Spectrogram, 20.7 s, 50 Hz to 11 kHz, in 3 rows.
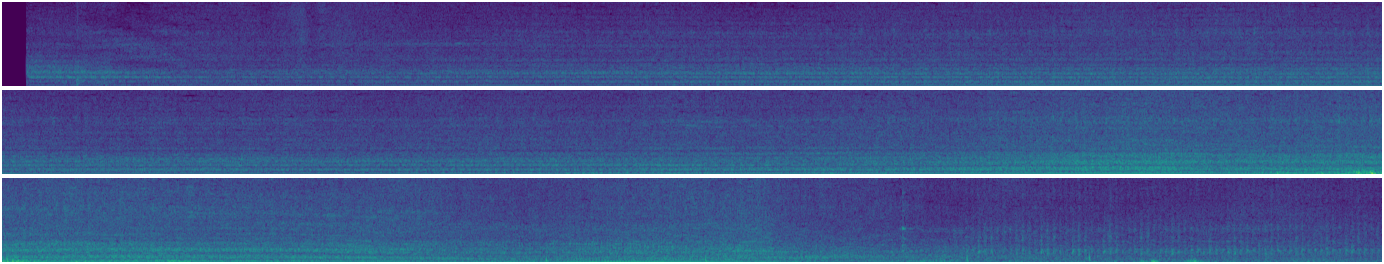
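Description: Land Rover Defender engine pulling the 4x4 through deep snow at low speed, getting louder as it comes closer, with a brief sharp knock at its loudest about two-thirds of the way through. Shortly after, the engine speed drops and climbs back up.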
